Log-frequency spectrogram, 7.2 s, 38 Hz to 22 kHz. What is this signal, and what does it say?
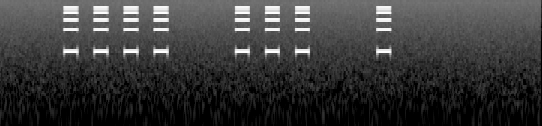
Beep code, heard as beeps from a small speaker, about 1600 Hz. 4-3-1. In Phoenix BIOS tables: memory failure above the first 64 KB.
